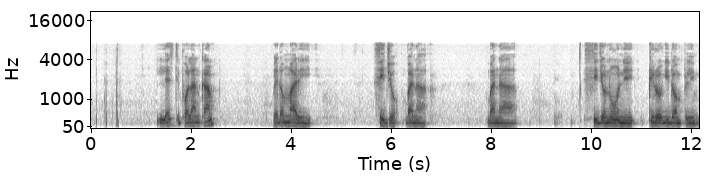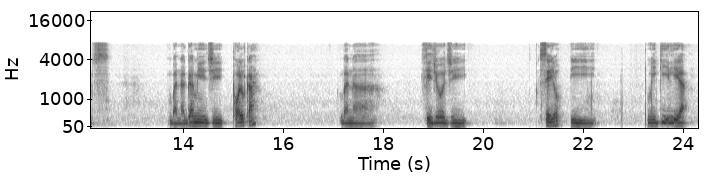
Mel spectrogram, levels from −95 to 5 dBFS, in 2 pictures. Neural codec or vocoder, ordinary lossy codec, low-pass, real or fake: codec, 16 kHz, 16 kbps, FunCodec, trained on Chinese and English, 50 frames a second; MP3, 96 kbps; 7.2 kHz; fake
